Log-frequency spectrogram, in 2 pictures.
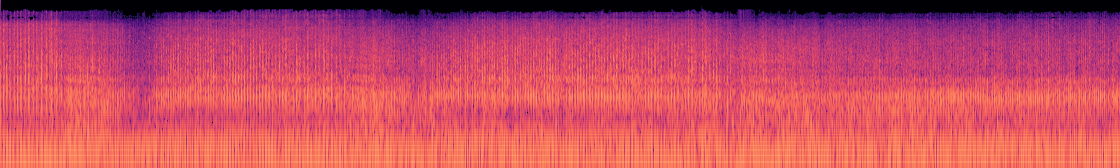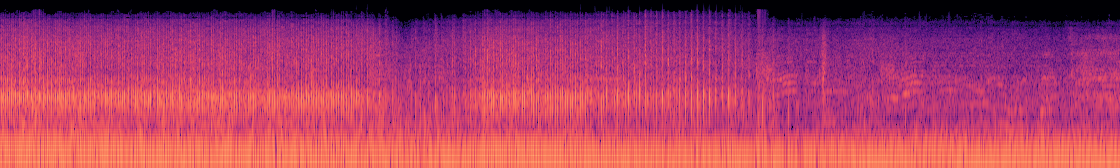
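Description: A motorcycle engine rumbles loudly and steadily close by.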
